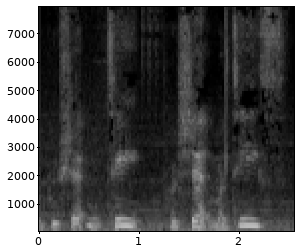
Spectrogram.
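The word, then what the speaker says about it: Pochette Métis: It reminds me of the Cassie, and the Cassie, of course, is a nod to the Pochette Matisse.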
